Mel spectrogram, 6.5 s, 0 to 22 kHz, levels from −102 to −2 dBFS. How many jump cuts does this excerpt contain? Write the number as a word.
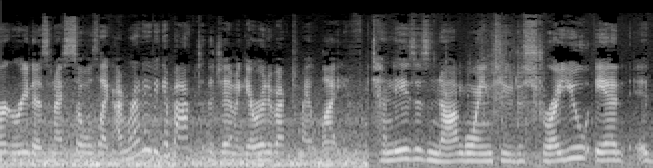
one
